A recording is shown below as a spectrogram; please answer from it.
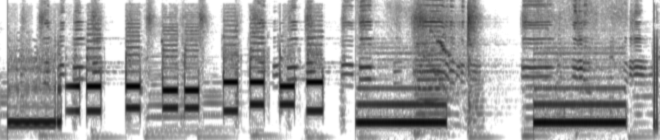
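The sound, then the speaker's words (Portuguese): Telephone keypad tones as someone dials to make a call: a rapid series of short, bright beeps, then two long, steady ringing tones. No voices. “Eu vou até ligar pra ele agora, peraí, dá licença.”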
